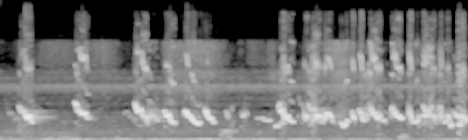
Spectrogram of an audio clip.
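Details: Lemon-bellied white-eye ciak ciak calling, played to provoke reluctant birds into song: short clusters of high, sharp chirps separated by brief pauses, building to a faster chattering run at the close; low hum in the background.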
